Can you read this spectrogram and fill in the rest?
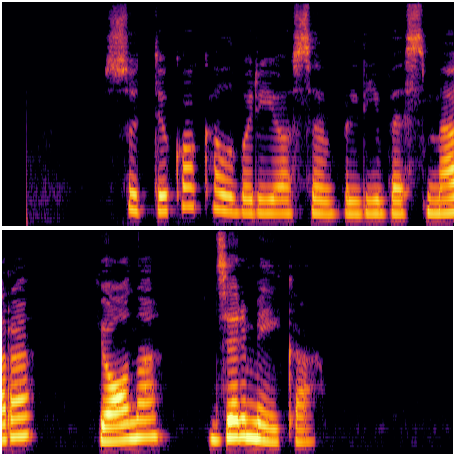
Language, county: Lithuanian, Vilnius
